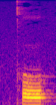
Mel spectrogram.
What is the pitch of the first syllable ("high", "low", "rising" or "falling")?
high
